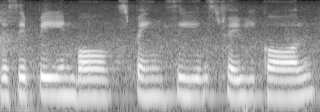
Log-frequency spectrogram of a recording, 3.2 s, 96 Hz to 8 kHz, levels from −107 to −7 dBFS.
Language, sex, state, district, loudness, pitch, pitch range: Hindi, female, Maharashtra, Gondia, -15 LUFS, 180 Hz, 175-185 Hz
